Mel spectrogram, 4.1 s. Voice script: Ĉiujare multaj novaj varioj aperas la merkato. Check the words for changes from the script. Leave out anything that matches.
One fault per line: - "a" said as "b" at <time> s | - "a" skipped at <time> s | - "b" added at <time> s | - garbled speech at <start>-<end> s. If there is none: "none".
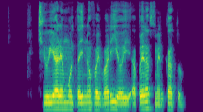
none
